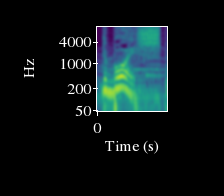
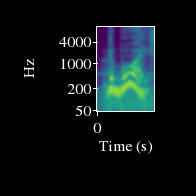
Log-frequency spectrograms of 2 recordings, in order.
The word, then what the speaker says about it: Du Bois: Du Bois, Pennsylvania, not Du Bois. Du Bois, he clearly says it's pronounced the American way, not the French way.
